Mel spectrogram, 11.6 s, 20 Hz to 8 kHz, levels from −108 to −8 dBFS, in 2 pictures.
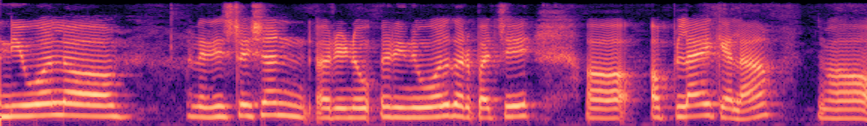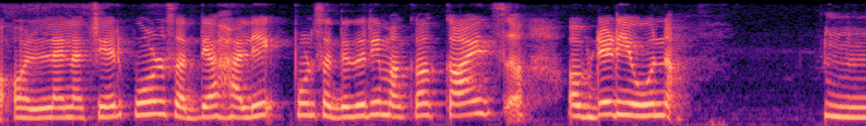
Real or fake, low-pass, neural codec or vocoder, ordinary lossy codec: real; 7.2 kHz; none; Opus, 64 kbps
